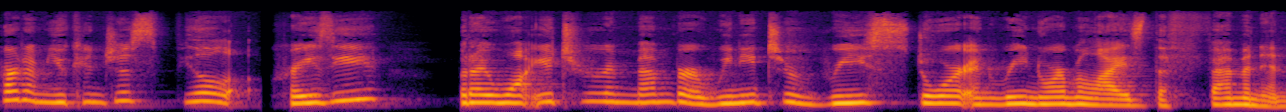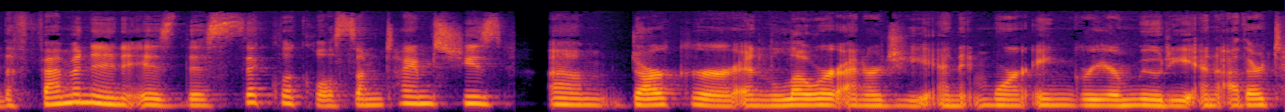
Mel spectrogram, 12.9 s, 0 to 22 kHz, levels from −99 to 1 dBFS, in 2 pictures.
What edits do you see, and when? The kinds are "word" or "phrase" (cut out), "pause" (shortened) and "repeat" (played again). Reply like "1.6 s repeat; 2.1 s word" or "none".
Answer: 1.3 s pause; 9.0 s pause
